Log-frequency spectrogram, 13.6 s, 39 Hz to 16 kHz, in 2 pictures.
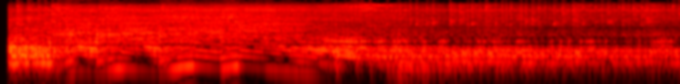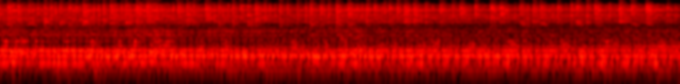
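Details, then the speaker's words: Homelite Super 2 chainsaw (thought to be about 1990) revs up cleanly, then holds a steady, even high-pitched scream with no stumbling or surging. It is running healthy. "so at least the first one I've come across so anyway you hear it it's running good"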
